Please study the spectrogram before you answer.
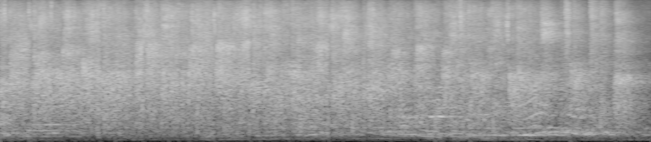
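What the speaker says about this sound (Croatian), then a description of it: "Dobro, imamo jedan aplauz za našu" An audience at a gathering in Kozarac bursts into sustained applause, dense steady clapping that holds at full strength for several seconds before easing slightly at the end, with faint voices mixed in.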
